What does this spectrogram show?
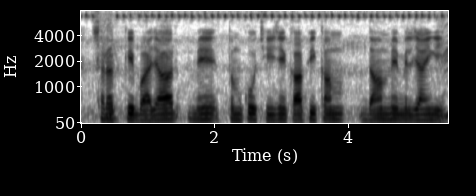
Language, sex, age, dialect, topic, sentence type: Hindi, male, 18-24, Kanauji Braj Bhasha, agriculture, statement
